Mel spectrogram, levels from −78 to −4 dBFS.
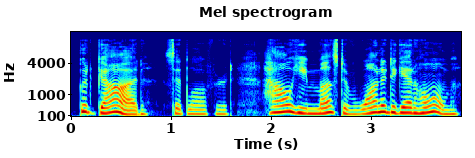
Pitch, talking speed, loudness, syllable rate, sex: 210 Hz, 185 wpm, -15 LUFS, 4.3 syllables/s, female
